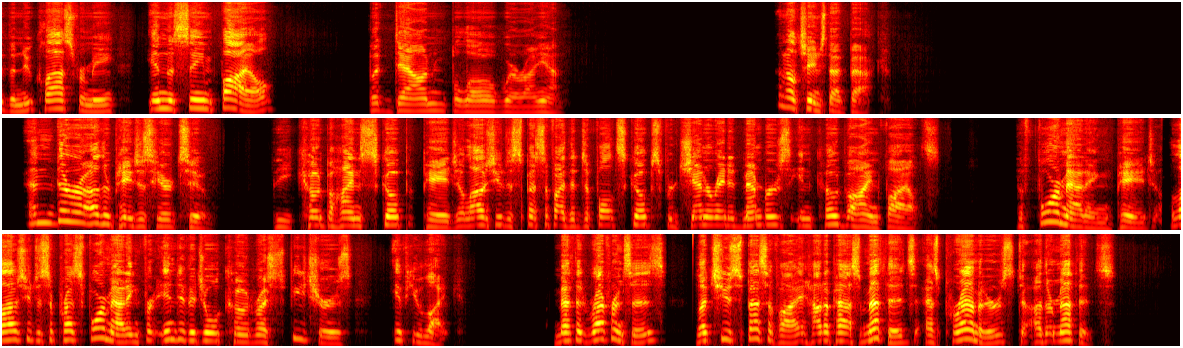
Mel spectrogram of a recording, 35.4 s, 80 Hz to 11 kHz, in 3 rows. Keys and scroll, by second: 9.4 Home, 9.4 Right, 11.6 o.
